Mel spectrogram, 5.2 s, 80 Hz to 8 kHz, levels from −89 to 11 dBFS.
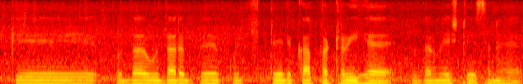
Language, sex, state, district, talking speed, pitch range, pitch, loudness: Hindi, male, Uttar Pradesh, Hamirpur, 135 wpm, 110-115 Hz, 110 Hz, -23 LUFS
